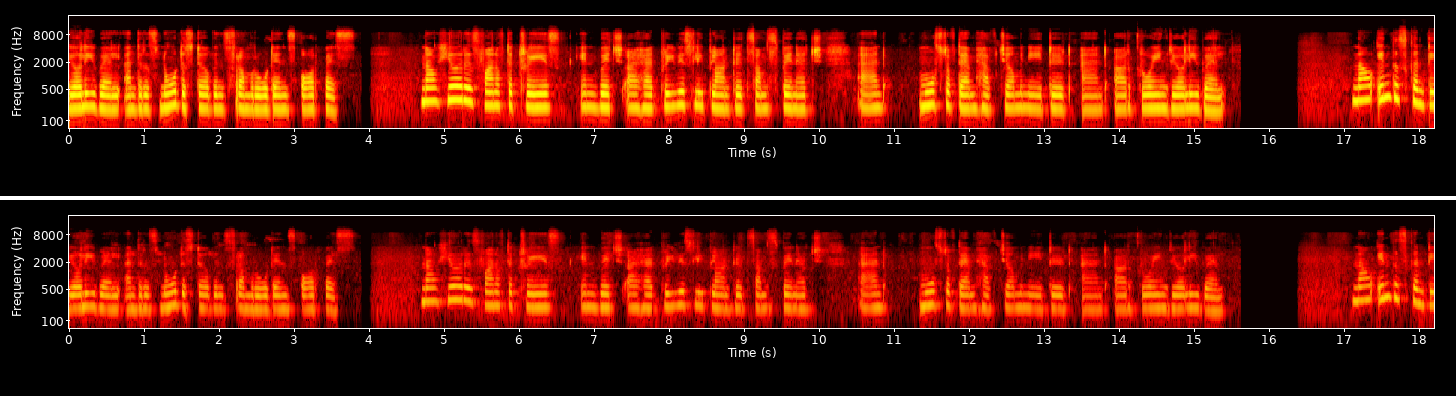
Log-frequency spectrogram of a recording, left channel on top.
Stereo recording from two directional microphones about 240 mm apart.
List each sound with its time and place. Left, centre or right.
0.0 s speech: left
4.7 s speech: left
17.1 s a woman's voice: left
